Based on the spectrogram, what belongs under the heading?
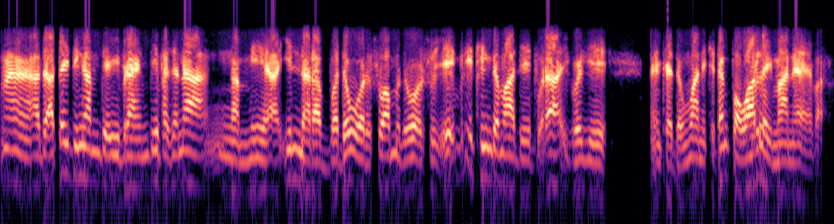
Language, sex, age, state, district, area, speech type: Manipuri, male, 30-45, Manipur, Kakching, rural, conversation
